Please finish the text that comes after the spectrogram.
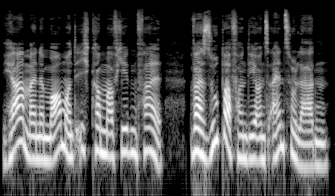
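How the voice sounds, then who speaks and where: An easygoing teenage werewolf boy with a friendly, relaxed way of talking, as a woman reads him for an audiobook. The sound is dry and close. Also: low voice, normal speed, no room sound. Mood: cheerful.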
